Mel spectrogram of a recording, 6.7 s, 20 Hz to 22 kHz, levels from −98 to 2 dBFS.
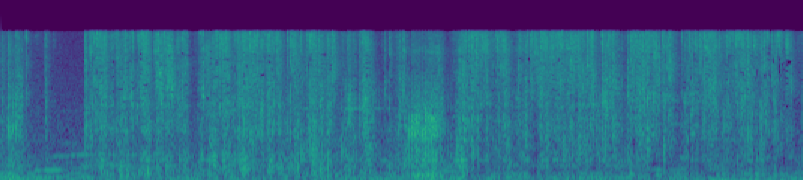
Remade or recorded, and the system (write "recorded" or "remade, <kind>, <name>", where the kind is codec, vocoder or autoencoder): recorded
